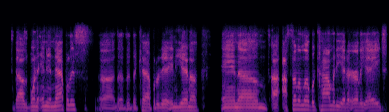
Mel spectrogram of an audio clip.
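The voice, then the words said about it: Hip hop inflected American speech. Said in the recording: “a lot of people think I'm from New York because of my dialect, the way I talk ... What you're hearing is not New York. You're hearing hip hop. You're hearing the culture and the tone.”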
